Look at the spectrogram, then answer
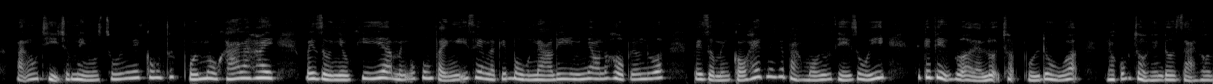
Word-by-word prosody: bạn -, -, -7 dB
cũng 245 Hz, +3 st, -2 dB
chỉ 235 Hz, -8 st, 0 dB
cho 240 Hz, -, -3 dB
mình 225 Hz, -4 st, +2 dB
một 200 Hz, -, -2 dB
số 240 Hz, -, -2 dB
những 270 Hz, +4 st, 0 dB
cái 305 Hz, -, +1 dB
công 310 Hz, -1 st, +1 dB
thức 340 Hz, +2 st, -6 dB
phối 235 Hz, -1 st, +3 dB
màu 270 Hz, +1 st, +3 dB
khá 250 Hz, +2 st, 0 dB
là 290 Hz, -, +3 dB
hay. 295 Hz, 0 st, +5 dB, 0.3 s
Bây 265 Hz, 0 st, +4 dB
giờ 245 Hz, -3 st, +4 dB
nhiều 210 Hz, 0 st, +3 dB
khi 275 Hz, +5 st, +2 dB
á, 300 Hz, -1 st, +4 dB
mình 230 Hz, -4 st, -1 dB
cũng 270 Hz, -, -6 dB
không 290 Hz, -2 st, +1 dB
phải 210 Hz, -9 st, -2 dB
nghĩ 215 Hz, +9 st, -2 dB
xem 295 Hz, -2 st, +1 dB
là 235 Hz, -, +1 dB
cái 250 Hz, +3 st, -4 dB
màu 255 Hz, -5 st, +1 dB
nào 210 Hz, 0 st, +1 dB
đi 245 Hz, +2 st, +1 dB
với 235 Hz, -, +2 dB
nhau 260 Hz, +1 st, 0 dB
nó 265 Hz, -, -3 dB
hợp 275 Hz, -3 st, +2 dB
với 235 Hz, 0 st, -2 dB
nhau -, -, +1 dB
nữa. 290 Hz, +3 st, +1 dB, 0.3 s
Bây 245 Hz, -, +2 dB
giờ 225 Hz, -3 st, -1 dB
mình 190 Hz, +1 st, -2 dB
có 200 Hz, -2 st, -1 dB
hết 320 Hz, -, 0 dB
những 355 Hz, -1 st, 0 dB
cái 350 Hz, -, -2 dB
bảng 215 Hz, -6 st, -3 dB
màu 200 Hz, -1 st, -1 dB
như 220 Hz, +2 st, +1 dB
thế 210 Hz, -4 st, 0 dB
rồi 225 Hz, 0 st, +1 dB
ấy, 300 Hz, +4 st, +2 dB, 0.3 s
thế -, -, -14 dB
cái 315 Hz, 0 st, +4 dB
việc, 220 Hz, -, -3 dB
gọi 205 Hz, -4 st, 0 dB
là, 175 Hz, -, -2 dB
lựa 200 Hz, +4 st, +2 dB
chọn 245 Hz, -, -6 dB
phối 195 Hz, -2 st, 0 dB
đồ 220 Hz, -4 st, +1 dB
á, 245 Hz, +3 st, 0 dB, 0.3 s
nó 225 Hz, 0 st, +2 dB
cũng 260 Hz, +2 st, -4 dB
trở 260 Hz, -3 st, +3 dB
nên 195 Hz, +1 st, -2 dB
đơn 210 Hz, 0 st, +1 dB
giản 195 Hz, -4 st, -6 dB
hơn 200 Hz, 0 st, -3 dB
240 Hz, 340 wpm, -23 LUFS, 210-275 Hz, 0.3 s, hay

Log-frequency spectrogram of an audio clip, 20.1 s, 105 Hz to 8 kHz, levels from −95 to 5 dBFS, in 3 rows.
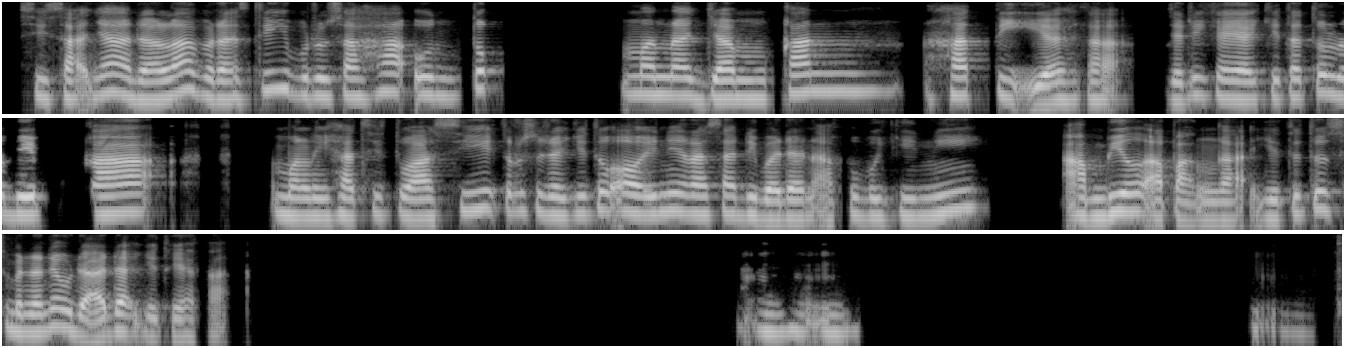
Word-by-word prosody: sisanya 215 Hz, +3 st, 0 dB
adalah 190 Hz, +6 st, +5 dB
berarti 190 Hz, +4 st, 0 dB, 0.2 s
berusaha 215 Hz, +3 st, 0 dB
untuk, 225 Hz, +6 st, -3 dB, 0.6 s
menajamkan 215 Hz, +1 st, +2 dB, 0.6 s
hati 215 Hz, 0 st, +2 dB, 0.2 s
ya 180 Hz, +3 st, +3 dB
Kak? 180 Hz, -, 0 dB, 0.2 s
Jadi 180 Hz, +5 st, -3 dB
kayak 190 Hz, -2 st, +4 dB
kita 200 Hz, +1 st, -3 dB
tuh 240 Hz, -, 0 dB
lebih 195 Hz, -1 st, +4 dB
peka, 205 Hz, +2 st, +4 dB, 0.6 s
melihat 180 Hz, 0 st, +1 dB
situasi 180 Hz, 0 st, -1 dB, 0.2 s
terus 220 Hz, 0 st, -7 dB
udah 190 Hz, -, +1 dB
gitu, 215 Hz, +4 st, -2 dB
“Oh 210 Hz, -2 st, +5 dB
ini 210 Hz, +2 st, -1 dB
rasa 200 Hz, 0 st, +2 dB
di -, -, 0 dB
badan 165 Hz, +1 st, +1 dB
aku -, -, -6 dB
begini, 185 Hz, +7 st, -4 dB, 0.5 s
ambil 195 Hz, +4 st, +3 dB
apa 170 Hz, -1 st, +2 dB
enggak.” 155 Hz, 0 st, -1 dB
Gitu 165 Hz, +3 st, -5 dB
tuh 235 Hz, -, 0 dB
sebenarnya 185 Hz, 0 st, +1 dB
udah -, -, +4 dB
ada 190 Hz, -, +4 dB
gitu 155 Hz, 0 st, -8 dB
ya -, -, -9 dB
Kak? -, -, -10 dB, 2.5 s
Mhm 185 Hz, -2 st, -8 dB
mhm. 185 Hz, -1 st, -9 dB, 2.0 s
Mhm. 180 Hz, -4 st, -20 dB
195 Hz, 120 wpm, -23 LUFS, 180-215 Hz, 2.5 s, adalah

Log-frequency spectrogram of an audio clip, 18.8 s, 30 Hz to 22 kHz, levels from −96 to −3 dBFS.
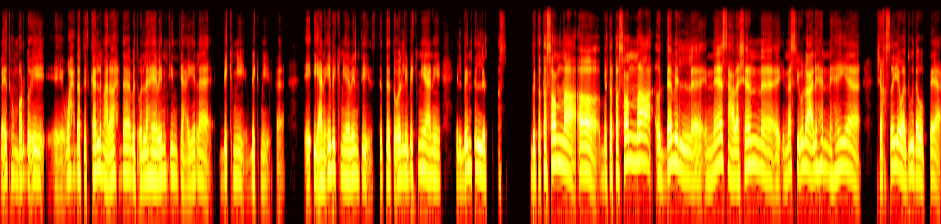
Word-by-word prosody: لقيتهم 140 Hz, -2 st, -5 dB
برضو 125 Hz, +2 st, -2 dB
إيه 130 Hz, -1 st, -5 dB
واحدة 140 Hz, +2 st, -1 dB
بتتكلم 140 Hz, +5 st, -1 dB
على 115 Hz, 0 st, 0 dB
واحدة 140 Hz, +2 st, -1 dB
بتقول 130 Hz, -3 st, -2 dB
لها 130 Hz, +1 st, 0 dB
يا 130 Hz, -1 st, +2 dB
بنتي 135 Hz, +3 st, -2 dB
أنتِ 135 Hz, -2 st, -8 dB
عيلة 120 Hz, +1 st, -5 dB, 0.3 s
pick 135 Hz, -1 st, -6 dB
me 125 Hz, -3 st, -7 dB
،pick -, -, +1 dB, 0.2 s
me، -, -, -12 dB
ف -, -, -12 dB
آآ، -, -, -12 dB, 0.6 s
يعني 120 Hz, -1 st, +1 dB
إيه 155 Hz, +1 st, +3 dB
pick 160 Hz, -3 st, +1 dB
me 135 Hz, -, -5 dB
يا 130 Hz, -1 st, +1 dB
بنتي؟ 135 Hz, 0 st, -4 dB, 0.2 s
ت -, -, +1 dB
تقول 130 Hz, +2 st, 0 dB
لي 140 Hz, -, -1 dB
pick 150 Hz, -, -7 dB
me -, -, -3 dB
يعني 135 Hz, -5 st, -1 dB, 0.3 s
البنت 155 Hz, +9 st, 0 dB
اللي 150 Hz, -4 st, +5 dB, 0.3 s
بتص -, -, -21 dB, 0.5 s
بتتصنَّع، 160 Hz, +4 st, +4 dB
آه 155 Hz, -1 st, +5 dB
بتتصنَّع 190 Hz, +9 st, +3 dB
قدام 140 Hz, +9 st, +2 dB
ال 150 Hz, -8 st, +1 dB
الناس 135 Hz, -, -1 dB
علشان 170 Hz, +8 st, +1 dB
الناس 130 Hz, +1 st, -3 dB
يقولوا 170 Hz, +2 st, +3 dB
عليها 160 Hz, +5 st, +2 dB
إن 155 Hz, -5 st, -7 dB
هي 155 Hz, +3 st, -2 dB, 0.3 s
شخصية 170 Hz, +1 st, -1 dB
ودودة 140 Hz, +1 st, +3 dB
وبتاع، 130 Hz, +1 st, -2 dB
140 Hz, 155 wpm, -22 LUFS, 130-160 Hz, 0.6 s, اللي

